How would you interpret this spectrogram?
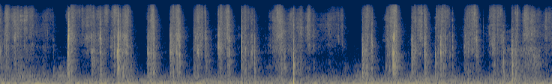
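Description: Tarot cards being shuffled and drawn: a run of quick, crisp papery riffles and snaps, repeating in uneven bursts over a low steady hum, with no one speaking.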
